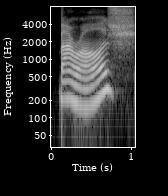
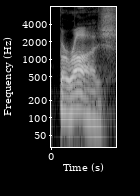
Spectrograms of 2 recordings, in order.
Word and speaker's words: barrage: So the stress is on the second syllable. Okay. Right? In England, barrage. In North America, barrage.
